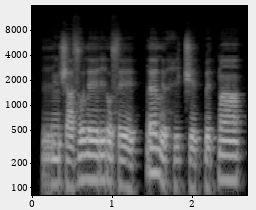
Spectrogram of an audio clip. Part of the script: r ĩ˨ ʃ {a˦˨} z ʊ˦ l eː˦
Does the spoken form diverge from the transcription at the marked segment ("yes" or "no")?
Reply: yes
